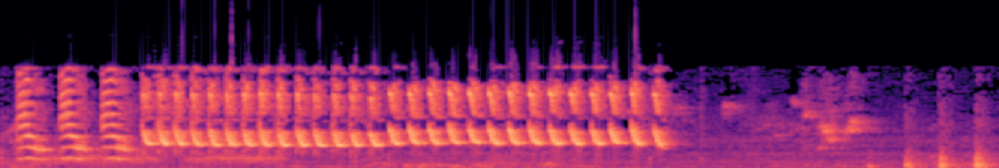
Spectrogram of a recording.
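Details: Nias hill myna singing energetically with lovebird and canary imitations in a long ngekek run: a few harsh chirps, then a fast rapid series of bright, ringing harmonic notes about four per second for three seconds, followed by quieter scattered clicks.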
